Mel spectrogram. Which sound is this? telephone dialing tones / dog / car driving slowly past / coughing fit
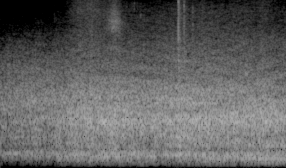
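car driving slowly past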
